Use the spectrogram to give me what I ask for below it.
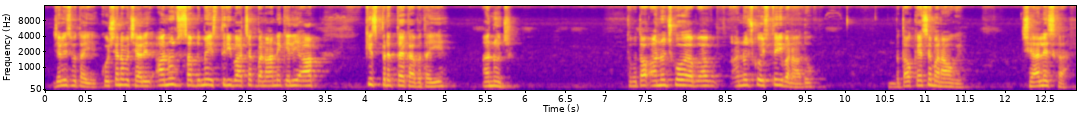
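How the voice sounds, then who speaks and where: A teacher running an online exam-prep class, drilling the same points over and over and quizzing the listeners, counting letters and answer options aloud. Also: mid-range voice.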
